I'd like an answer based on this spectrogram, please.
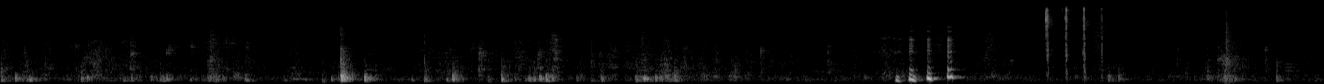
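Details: Wrestling schnauzer and Italian greyhound, with short grumbling growls and snorts in scattered bursts, a louder scuffle near nine seconds followed by sharp clattering knocks, then quieter panting.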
